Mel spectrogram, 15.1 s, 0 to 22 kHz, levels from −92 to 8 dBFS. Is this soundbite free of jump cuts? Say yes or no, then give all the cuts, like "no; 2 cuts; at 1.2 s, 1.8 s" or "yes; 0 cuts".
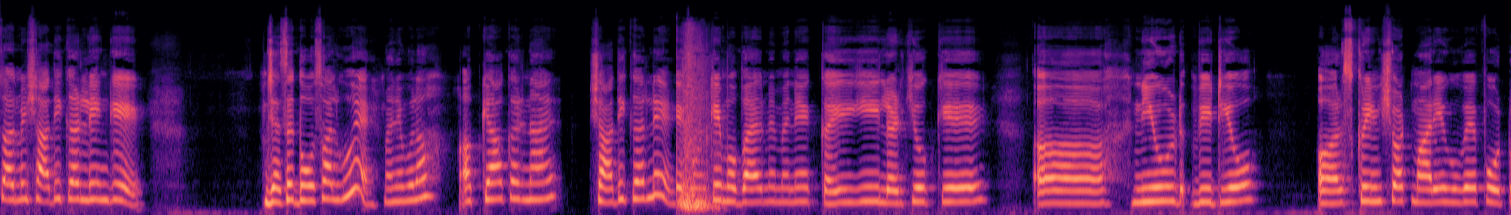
no; 1 cut; at 6.8 s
